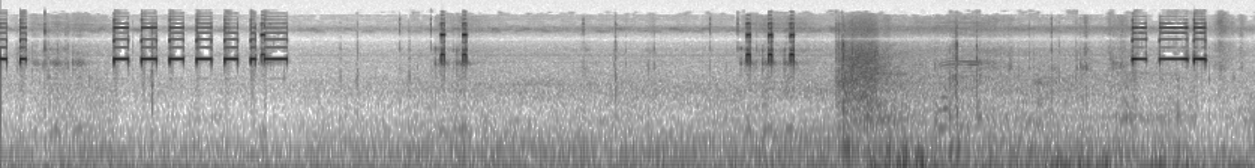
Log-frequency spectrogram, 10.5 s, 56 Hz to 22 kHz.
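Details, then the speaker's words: Velox 1 metal detector in a park with sensitivity set too high; irregular bursts of sharp high beeps chatter over outdoor handling noise as the detector falses, until sensitivity is turned down. "Okay, a little too sensitive. Alright, yeah, that's good."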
